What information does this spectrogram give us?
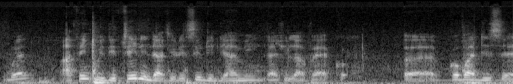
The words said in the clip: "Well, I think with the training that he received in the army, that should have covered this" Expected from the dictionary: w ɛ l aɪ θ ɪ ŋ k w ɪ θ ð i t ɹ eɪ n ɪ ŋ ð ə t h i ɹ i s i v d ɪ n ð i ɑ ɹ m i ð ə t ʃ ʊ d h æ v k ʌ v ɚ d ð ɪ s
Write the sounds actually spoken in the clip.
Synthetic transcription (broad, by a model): w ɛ l aɪ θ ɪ ŋ k w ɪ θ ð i t ɹ eɪ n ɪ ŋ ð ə t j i ɹ i s i v d ɪ n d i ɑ m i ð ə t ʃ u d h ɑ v k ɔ v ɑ d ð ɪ s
